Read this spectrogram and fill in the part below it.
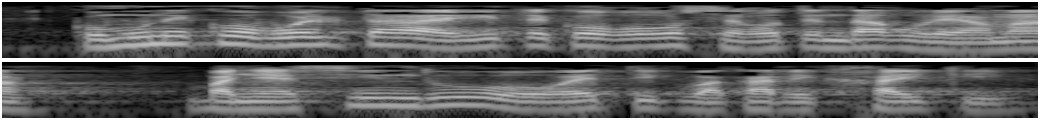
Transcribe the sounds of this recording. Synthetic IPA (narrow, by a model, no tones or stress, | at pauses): ko̞mune̞ko̞βwe̞lt̪ae̞ɣ̞it̪e̞ko̞ɣo̞se̞ɣ̞o̞t̪e̞nd̪aɣ̞uɾe̞ama | βaɲae̞sind̪uoe̞t̪ikβakarikxajki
